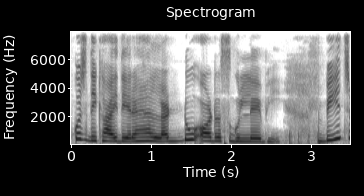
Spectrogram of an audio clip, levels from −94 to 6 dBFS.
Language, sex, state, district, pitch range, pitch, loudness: Hindi, female, Bihar, West Champaran, 245-310 Hz, 265 Hz, -12 LUFS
